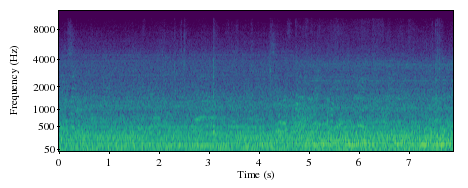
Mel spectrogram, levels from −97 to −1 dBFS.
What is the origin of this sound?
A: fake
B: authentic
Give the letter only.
B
